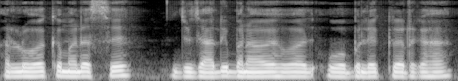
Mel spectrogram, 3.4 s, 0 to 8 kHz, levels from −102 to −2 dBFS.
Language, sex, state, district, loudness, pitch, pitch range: Hindi, male, Jharkhand, Ranchi, -13 LUFS, 120 Hz, 115-125 Hz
